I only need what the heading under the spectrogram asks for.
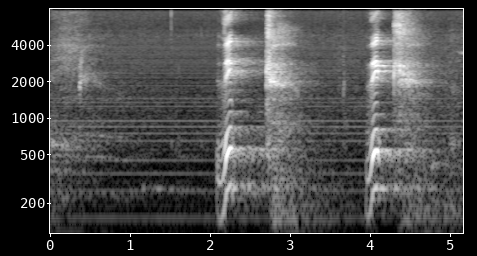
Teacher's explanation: Kaf sukun ditekan membacanya setelah ditekan syiddah sifatnya diikuti dengan sifat berikutnya yaitu Hames ya tetap mengalir nafasnya · jadi ada nafas yang mengalir di situ tetapi alirannya tidak sepanjang huruf yang memiliki sifat rakhawah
